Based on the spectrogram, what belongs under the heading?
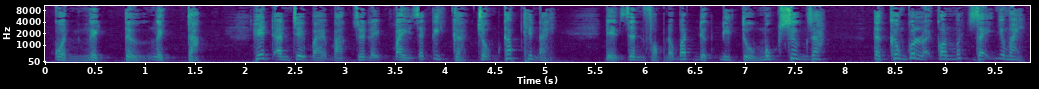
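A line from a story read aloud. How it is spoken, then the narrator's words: Furious, panting old man scolding. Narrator (Vietnamese): Ông cụ nghe con gái van xin thì dậm bước chân, tức uất lên vừa thở hổn hển vừa nói như mắng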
